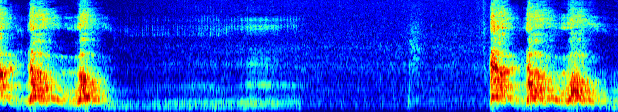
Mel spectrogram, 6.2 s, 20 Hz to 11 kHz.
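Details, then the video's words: A 9-month-old blue fawn Pit Bull barks to get attention: two sharp barks, then a low rumbling growl and quiet, then three more loud barks in quick succession. "9 month old blue fawn Pitbull barking at nothing"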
